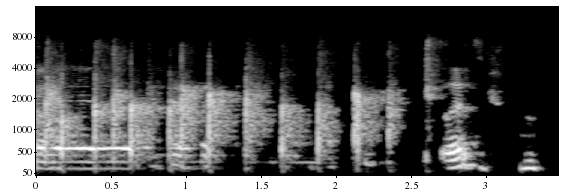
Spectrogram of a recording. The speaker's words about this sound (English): You guys are too kind. Clapping.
